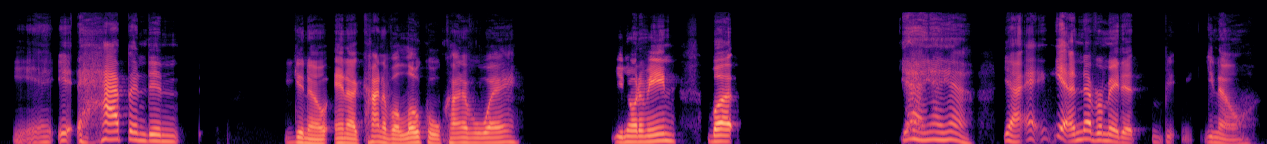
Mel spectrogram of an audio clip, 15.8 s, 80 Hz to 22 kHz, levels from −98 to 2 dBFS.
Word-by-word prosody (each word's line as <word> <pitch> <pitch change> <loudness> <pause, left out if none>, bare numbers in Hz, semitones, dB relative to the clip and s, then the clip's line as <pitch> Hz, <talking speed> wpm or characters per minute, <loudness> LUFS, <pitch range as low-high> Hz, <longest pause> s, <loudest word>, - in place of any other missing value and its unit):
yeah, 135 +4 -12
it - - -5
happened 215 -4 +1
in 165 -3 -1 1.3
you 135 +1 0
know, 110 -3 +2
in 125 0 +2
a 115 -3 +3
kind 150 +4 +1
of 120 - -1
a 115 - +4
local 125 0 +3
kind 130 +1 -1
of 130 -1 +1
a 130 - -3
way. 135 +2 -1 1.2
You 140 -1 -2
know 150 0 +2
what 150 0 +5
I - - +3
mean? 175 +2 +3 0.4
But 165 - +5 2.0
Yeah, 215 0 -3
yeah, 205 +1 -4
yeah. 195 - -5 0.4
Yeah, 170 -4 -3
a 225 +1 -8
it 235 - -25
yeah, 260 - +1
it 180 - -2
never 210 -3 0
made 165 -6 0
it 125 -3 -3 0.3
b 145 - -15 0.4
you 145 -1 -9
know, 105 -4 -7
i - - -38
150 Hz, 140 wpm, -23 LUFS, 130-185 Hz, 2.0 s, what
